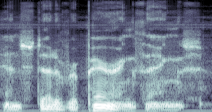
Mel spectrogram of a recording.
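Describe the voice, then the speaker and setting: A man playing a calm radio crew member who makes dry, matter-of-fact remarks. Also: extremely low pitch, measured pace, slightly rough, full character voice. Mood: deadpan.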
